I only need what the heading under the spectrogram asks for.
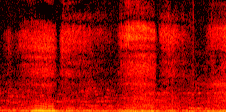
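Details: Sleeping three-month-old AmStaff puppy Dager snores in a few slow, hissing breaths, each drawn-out rasp about two seconds apart, over a low background murmur.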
